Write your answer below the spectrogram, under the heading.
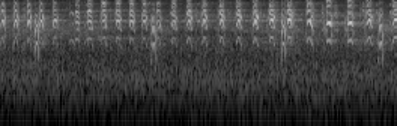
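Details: Three-toed woodpecker near its nest hollow in Białowieża forest, with rapid, evenly repeated high squeaky notes about five per second, continuous throughout, over faint forest background.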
